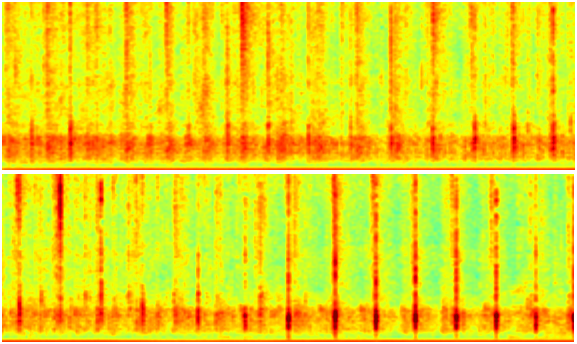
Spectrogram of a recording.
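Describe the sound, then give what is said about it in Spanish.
An audience applauds steadily for the panchoneras of Laredo at a San Antonio celebration event, a dense patter of many hands clapping over a constant low electrical hum, with a few sharper individual claps standing out as it tapers toward the end. “Un aplauso para todos vosotros y para todas vosotras.”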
